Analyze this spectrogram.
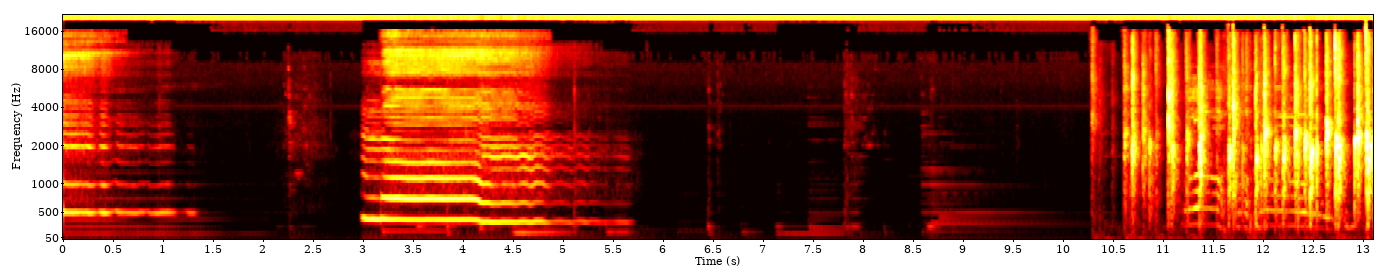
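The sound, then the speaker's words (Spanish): Singing ends on a long held note, then after a short pause a burst of applause with cheering, heard from behind the studio glass, swells in and continues loudly to the end. “¿cómo se escucha la ovación ahí atrás? Tremendo, sí, atrás del vidrio.”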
